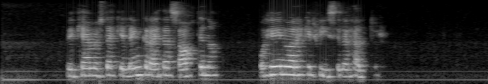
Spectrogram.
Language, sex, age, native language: Icelandic, female, 50-59, Icelandic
